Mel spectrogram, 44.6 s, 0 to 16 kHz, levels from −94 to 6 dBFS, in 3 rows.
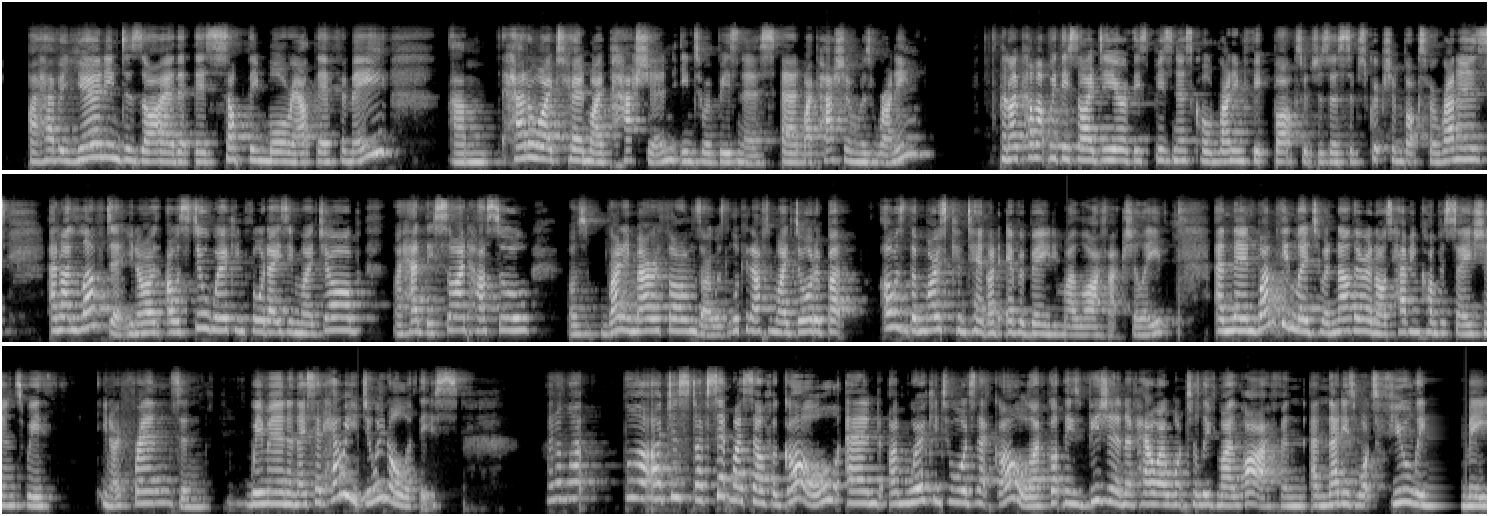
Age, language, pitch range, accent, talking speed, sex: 30-49, English, 205-265 Hz, Australian, 215 wpm, female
